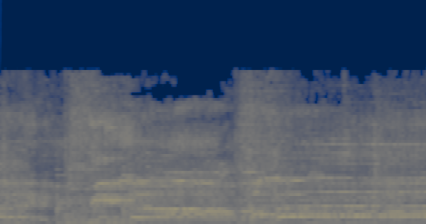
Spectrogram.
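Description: Female singers performing an OPM jukebox song over instrumental backing, holding long notes with vibrato; the music dips briefly about half a second in, then carries on with voices gliding between sustained notes.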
